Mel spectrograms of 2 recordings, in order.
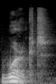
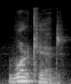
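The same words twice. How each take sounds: First: The ending adds no syllable, one syllable. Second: The ending is an extra syllable, two syllables. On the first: The speaker calls it right. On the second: The speaker calls it wrong.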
